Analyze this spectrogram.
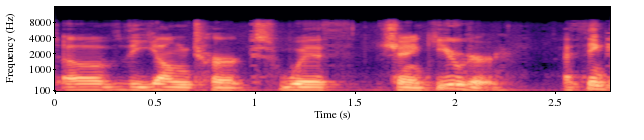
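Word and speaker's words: Cenk Uygur: the young turks with shank yuger i think it's jank juger i think it's your i don't like mispronouncing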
